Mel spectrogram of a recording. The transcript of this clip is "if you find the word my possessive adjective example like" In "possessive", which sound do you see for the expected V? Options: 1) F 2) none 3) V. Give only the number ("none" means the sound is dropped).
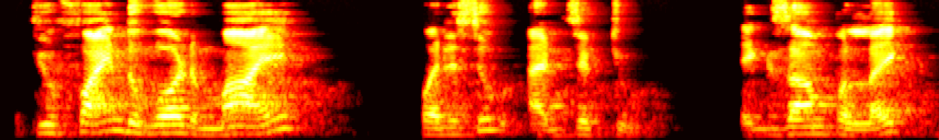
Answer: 2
